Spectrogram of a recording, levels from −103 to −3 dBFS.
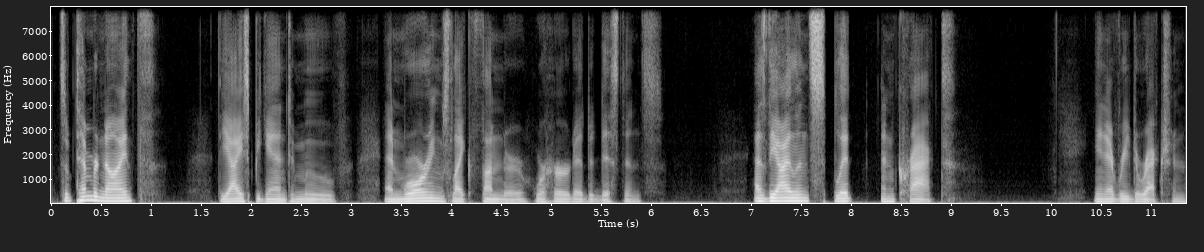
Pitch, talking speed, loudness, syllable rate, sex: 100 Hz, 130 wpm, -20 LUFS, 5.2 syllables/s, male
